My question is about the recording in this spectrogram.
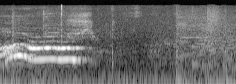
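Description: A single high, drawn-out call that rises in pitch and then holds, lasting just under a second and stopping about a second in.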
